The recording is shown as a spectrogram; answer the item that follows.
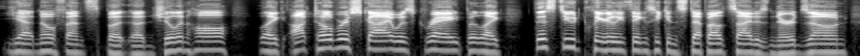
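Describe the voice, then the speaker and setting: A man's voice: on the high side, a little slow, hardly any pauses, fairly bright tone, clear, resonant tone, dry recording. A man hosting a livestream, giving casual, profane movie commentary in a blunt, sarcastic, ranting manner. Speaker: livestream host.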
